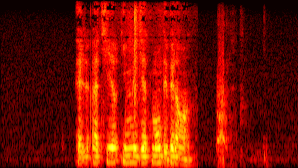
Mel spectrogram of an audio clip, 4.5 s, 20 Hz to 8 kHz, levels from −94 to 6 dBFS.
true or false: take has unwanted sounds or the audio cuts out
true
